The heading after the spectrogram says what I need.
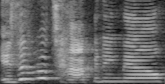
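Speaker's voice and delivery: very high, yappy, dog-like pitch. Complaining about a show's ticket rush policy, in a very high voice. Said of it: "I just went really high like a dog".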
